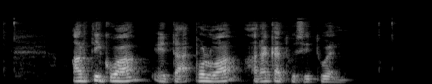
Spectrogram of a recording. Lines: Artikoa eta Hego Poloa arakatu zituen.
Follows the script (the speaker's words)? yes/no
no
